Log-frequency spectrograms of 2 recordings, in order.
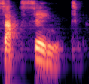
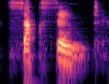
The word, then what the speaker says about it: succinct: Pronunciation wise we have two distinct sound starts with suck. s which is a short a vowel sound and then sink which has a nasal sound in the middle the ng sound.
